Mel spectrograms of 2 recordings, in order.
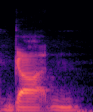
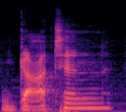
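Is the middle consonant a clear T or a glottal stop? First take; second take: glottal stop; clear T. First: The middle consonant is a glottal stop. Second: The middle consonant is a clear T sound. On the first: "I think it's a glottal stop" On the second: "Instead of like saying a T"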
